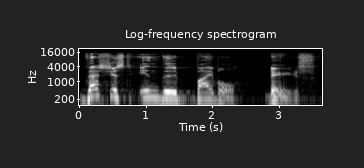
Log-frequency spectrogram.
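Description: A man's voice: high-pitched, sing-song, drawn-out words, long reverb tail. A man preaching a sermon as pastor, telling Bible stories with humor and acting out the characters.

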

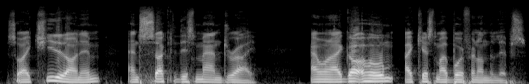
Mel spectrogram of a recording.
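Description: Slangy podcaster, dry close sound. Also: male voice, fairly low pitch, moderate pace, a little mellow, no room sound. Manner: slangy, blunt, repeats phrases for emphasis. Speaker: podcast co-host. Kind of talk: casual banter, reading out anonymous confessions. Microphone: close podcast microphone.

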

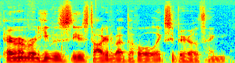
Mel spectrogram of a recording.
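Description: A young man with a very deep, low voice talks through a casual podcast conversation. He rambles, leans on fillers, and drops profane jokes. The talk sounds loose and unscripted. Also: fairly even intonation, very fast, a little mellow. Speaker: podcast host. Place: indoor room, in person.

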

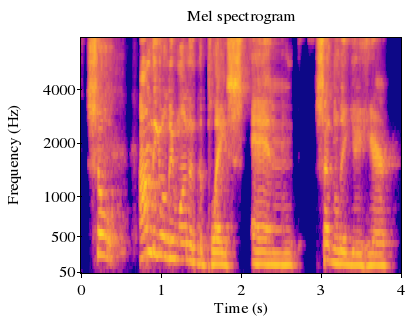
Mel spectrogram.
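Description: A man co-hosting a casual chat podcast, telling stories in an animated way and acting out his own confusion. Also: a little high, normal speed. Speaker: podcast co-host.

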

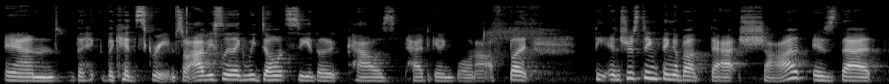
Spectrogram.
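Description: A woman hosting a casual film podcast, relaxed and sharing researched facts with some casual swearing. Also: fairly low pitch, unhurried. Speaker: podcast host.

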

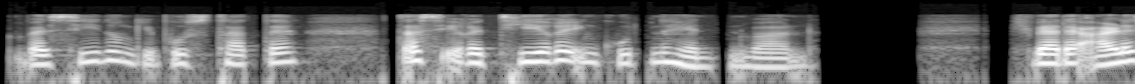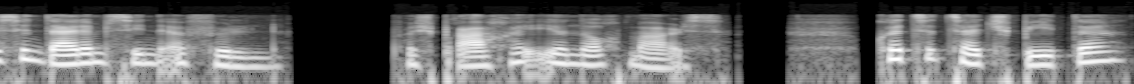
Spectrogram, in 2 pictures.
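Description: A woman narrating a story in a measured, calm manner, in a dull, dry recording. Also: lowish voice, creaky, dry recording.

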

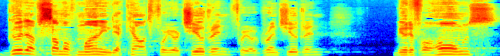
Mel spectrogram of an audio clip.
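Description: High-voiced guest preacher, hall reverb. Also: male voice, moderate pace. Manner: urgent, repeats "listen" to drive points home. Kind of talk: sermon. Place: church sanctuary. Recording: long church hall reverb.

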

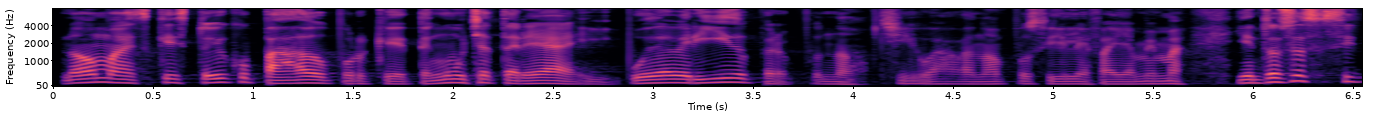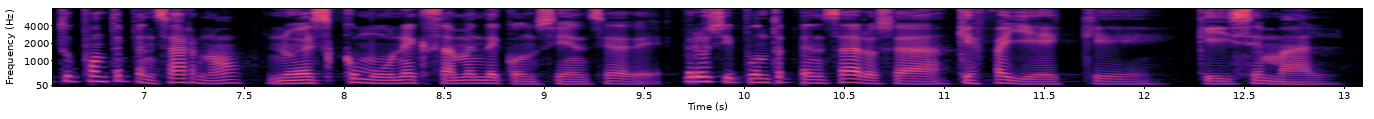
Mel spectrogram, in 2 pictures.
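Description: Laid-back Mexican man, dark mellow voice. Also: on the low side, clean tone. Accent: Mexican Spanish. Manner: chatty, acts out his own inner voice with asides. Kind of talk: casual spiritual teaching.

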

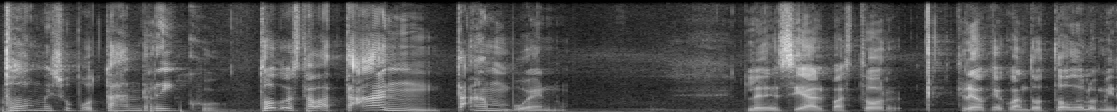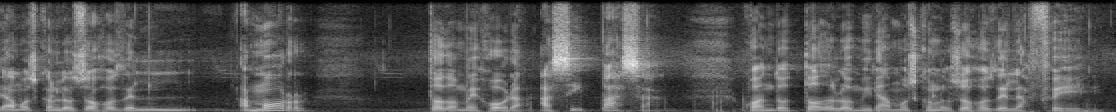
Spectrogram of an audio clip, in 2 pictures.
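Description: A man preaching a sermon at an outdoor event, taking dramatic pauses and acting out the lines he quotes. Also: mid-range voice, expressive, gravelly, a little hiss or hum. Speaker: pastor.

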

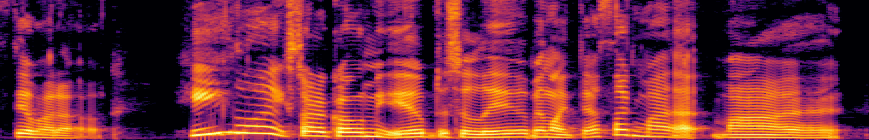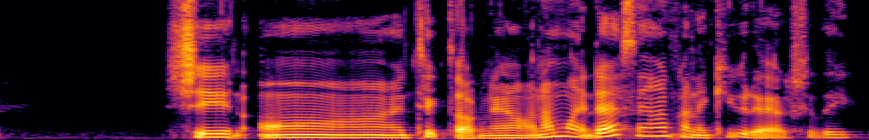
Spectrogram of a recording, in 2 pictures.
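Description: A woman's voice: on the low side, lively intonation, normal speed, darkish tone. A young woman hosting a podcast, chatting casually, swearing and laughing a lot. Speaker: podcast host. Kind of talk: casual chat.

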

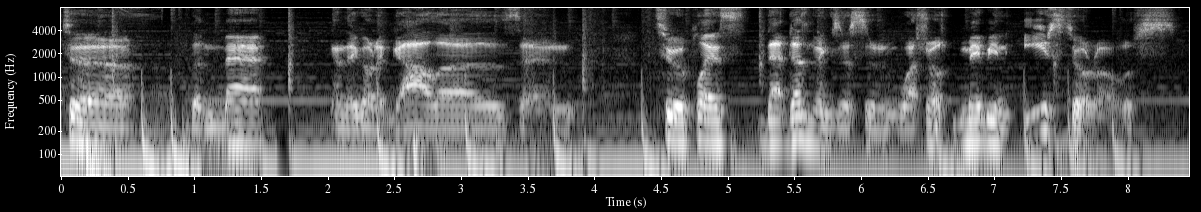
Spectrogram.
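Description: A man co-hosting a podcast with halting, jokey improvised comedy talk. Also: lowish voice, over music. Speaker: podcast co-host. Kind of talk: improvised comedy monologue and banter.

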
